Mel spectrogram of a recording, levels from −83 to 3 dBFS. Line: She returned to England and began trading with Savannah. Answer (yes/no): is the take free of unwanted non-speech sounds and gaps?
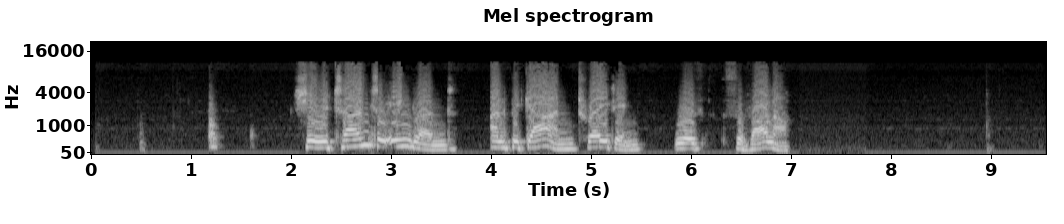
yes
